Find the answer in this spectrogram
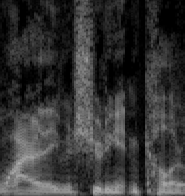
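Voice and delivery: plain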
